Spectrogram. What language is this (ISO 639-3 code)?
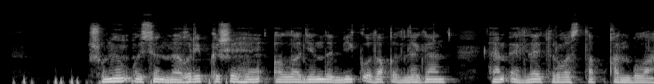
bak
